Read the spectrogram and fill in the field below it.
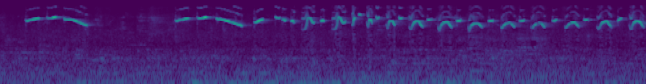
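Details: ['Olive-backed sunbird in fighting mood: two long slurred high whistles rising and falling, then a quickening stream of sharp chirps and arched notes repeated rapidly.']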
